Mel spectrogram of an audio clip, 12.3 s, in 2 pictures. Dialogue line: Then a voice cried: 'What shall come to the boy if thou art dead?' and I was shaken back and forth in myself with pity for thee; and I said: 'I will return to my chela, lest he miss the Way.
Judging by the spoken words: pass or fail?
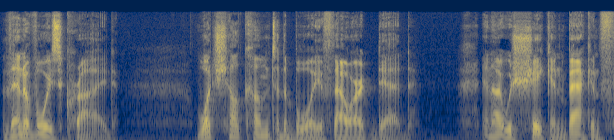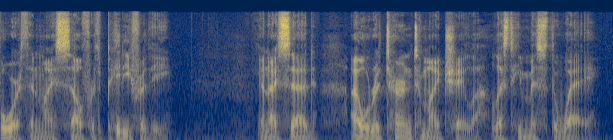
pass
